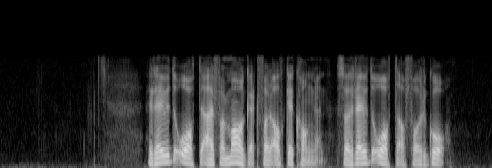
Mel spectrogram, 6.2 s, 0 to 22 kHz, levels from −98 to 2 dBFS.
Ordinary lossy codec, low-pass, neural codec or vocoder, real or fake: none; 5.4 kHz; none; real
